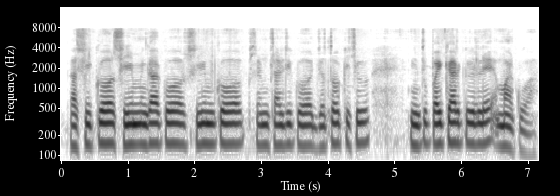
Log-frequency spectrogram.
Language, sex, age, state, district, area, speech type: Santali, male, 60+, West Bengal, Purulia, rural, spontaneous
